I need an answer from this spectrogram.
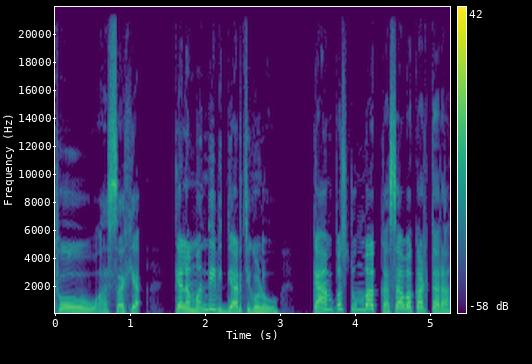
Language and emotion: Kannada, disgusted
